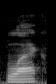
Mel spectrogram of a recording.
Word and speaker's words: BLAG: be showing you black or is it I think it's black pronounced black Linux it's a good new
